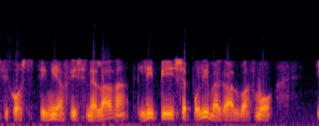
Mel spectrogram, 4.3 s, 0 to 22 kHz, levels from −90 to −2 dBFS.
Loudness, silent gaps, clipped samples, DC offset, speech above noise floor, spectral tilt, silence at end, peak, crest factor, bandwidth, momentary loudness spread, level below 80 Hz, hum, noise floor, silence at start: -26 LUFS; none; under 0.1%; under 0.1%; 29 dB; -8 dB/octave; 0 s; -10 dBFS; 16 dB; 5 kHz; 5 LU; -66 dBFS; none; -55 dBFS; 0 s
